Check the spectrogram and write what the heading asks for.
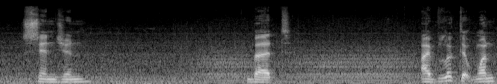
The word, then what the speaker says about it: St John: where you came from my last name is St John or as they pronounce at singen but I've looked at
